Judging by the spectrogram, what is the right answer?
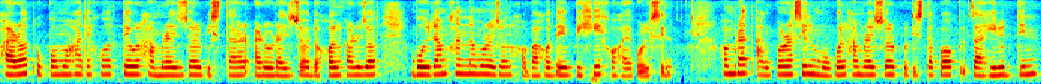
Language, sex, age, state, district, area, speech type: Assamese, female, 30-45, Assam, Morigaon, rural, spontaneous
